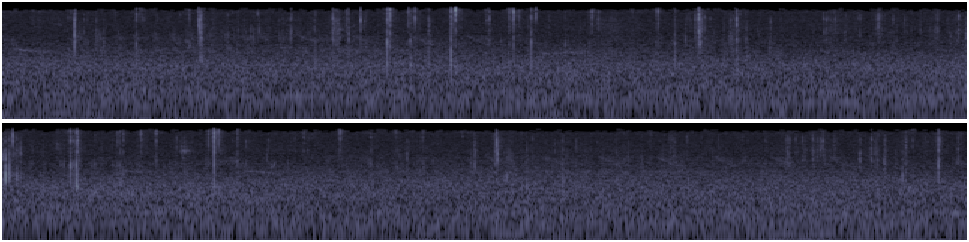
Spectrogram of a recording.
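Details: A squirrel gnaws and chews on birdseed and nuts taken from a bird feeder, making sharp clicks and crackles against a low background rumble.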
